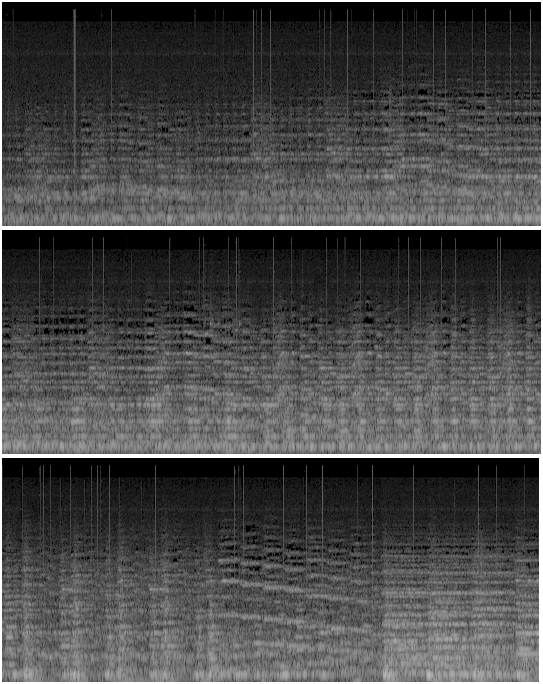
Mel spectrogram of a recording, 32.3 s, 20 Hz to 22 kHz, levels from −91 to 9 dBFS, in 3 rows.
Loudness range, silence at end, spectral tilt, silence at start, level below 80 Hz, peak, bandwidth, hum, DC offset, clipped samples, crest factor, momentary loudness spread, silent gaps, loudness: 11 LU; 0 s; -5.5 dB/octave; 0 s; -46 dBFS; -6 dBFS; 19.5 kHz; none; 0.1%; under 0.1%; 24 dB; 12 LU; none; -31 LUFS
